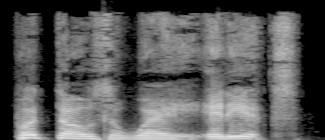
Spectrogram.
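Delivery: furious presidential order; angry shout. Acted. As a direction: snap at the agents like fools. President barks at armed agents.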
